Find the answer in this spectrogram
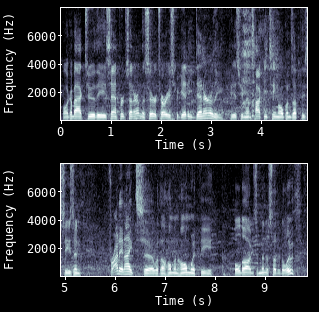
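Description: A man's voice: mid-range voice, fast talker, music in the background. A man hosting and interviewing on stage at a live event. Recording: live event, noisy room.

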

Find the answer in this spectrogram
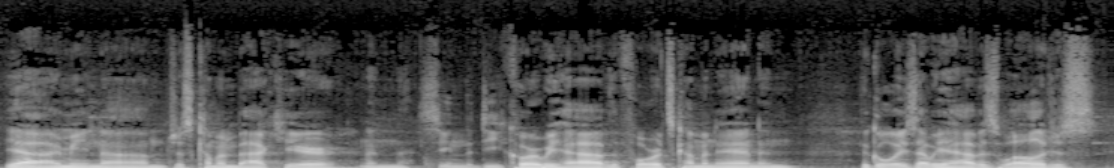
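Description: A young man speaking in a very flat, even tone, almost without pitch movement. His voice is low and laid-back, and his answers come out plain and unhurried. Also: gravelly. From Canada. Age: 20s. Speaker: hockey team captain.

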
